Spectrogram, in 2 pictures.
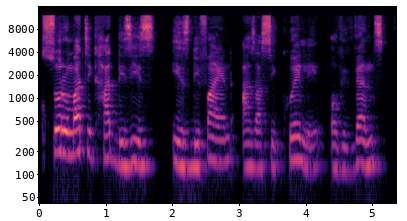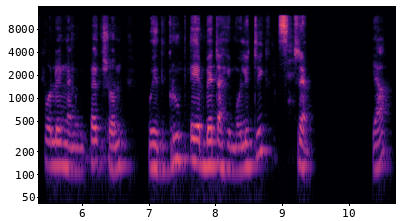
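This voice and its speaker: A young Kenyan man with a Kenyan accent gives an informal online medical tutorial, conversational and often checking in with listeners with "yeah?". His voice is mid-range and dark-toned, at a measured pace.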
